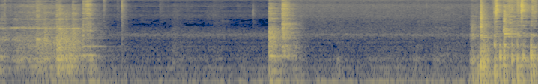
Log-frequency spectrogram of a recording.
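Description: Metallic clatter of lamb shank meat dropped into a pot, three separate bursts of clanking with quiet kitchen background between them.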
